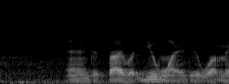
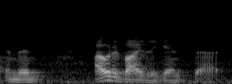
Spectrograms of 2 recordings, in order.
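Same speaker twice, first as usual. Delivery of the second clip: ordinary talk, nothing marked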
